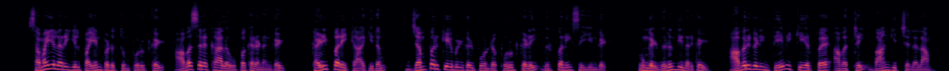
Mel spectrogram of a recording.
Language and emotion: Tamil, neutral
